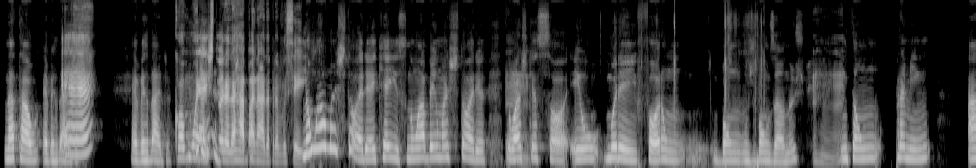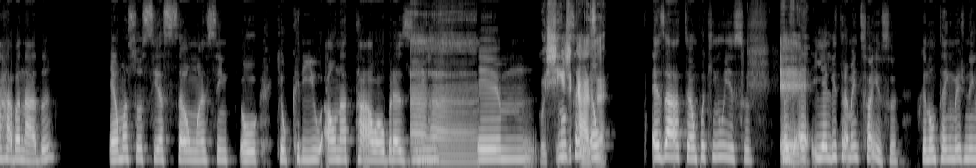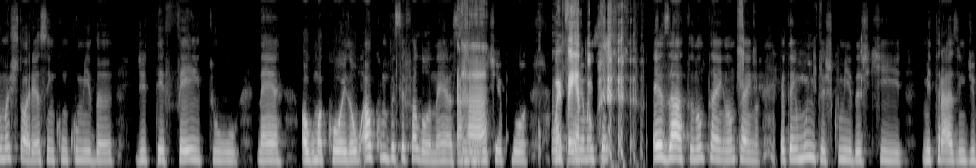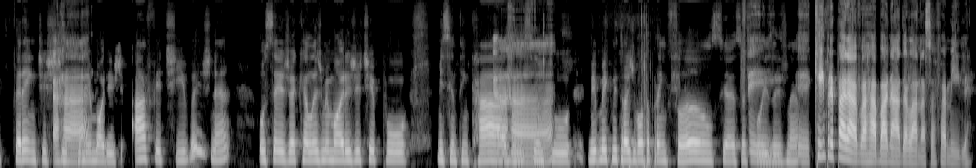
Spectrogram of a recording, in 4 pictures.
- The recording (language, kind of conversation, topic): Portuguese, unstructured, Que comida sempre te traz boas lembranças?
- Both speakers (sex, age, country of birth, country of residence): female, 25-29, Brazil, Portugal; female, 35-39, Brazil, United States
- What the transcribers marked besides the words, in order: static; chuckle; tapping; other background noise; drawn out: "Aham"; chuckle; distorted speech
